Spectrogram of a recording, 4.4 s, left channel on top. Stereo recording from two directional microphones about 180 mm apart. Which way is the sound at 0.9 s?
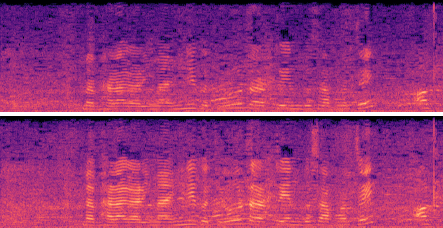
Centre (ahead or behind).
